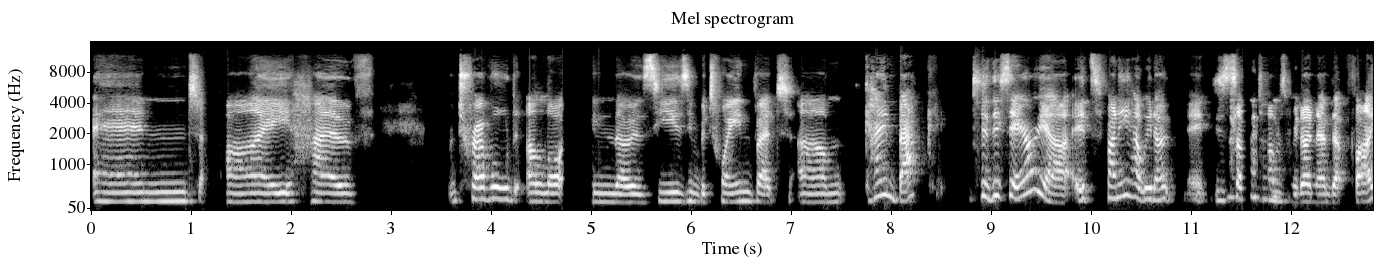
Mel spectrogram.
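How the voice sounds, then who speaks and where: Aussie woman in her 50s, casual podcast host chat, medium pitched voice. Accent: Australian. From Melbourne, Australia.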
